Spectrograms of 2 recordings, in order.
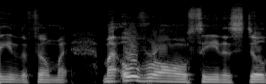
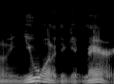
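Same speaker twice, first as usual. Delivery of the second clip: low, quick, matter-of-fact delivery. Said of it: "in this really matter-of-fact way goes".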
